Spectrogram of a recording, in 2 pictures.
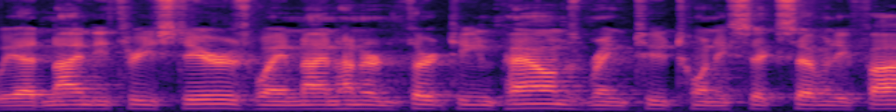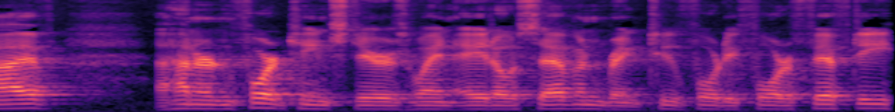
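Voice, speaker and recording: Monotone and flat, a man speaks with a fairly low pitch. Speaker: stockyard market reporter. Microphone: phone near.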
